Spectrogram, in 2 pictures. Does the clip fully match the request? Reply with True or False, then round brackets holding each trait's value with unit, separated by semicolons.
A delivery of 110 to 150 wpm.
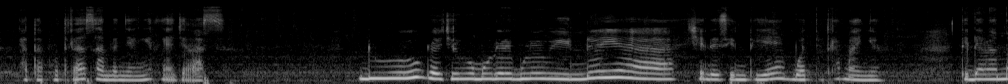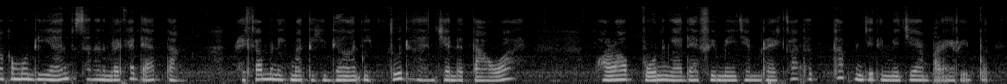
True (125 wpm)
